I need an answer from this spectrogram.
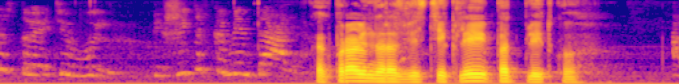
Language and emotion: Russian, neutral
